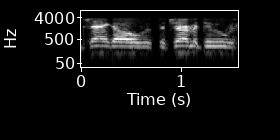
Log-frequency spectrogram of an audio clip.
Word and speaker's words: Django: process ISS about first what is the pronunciation in that movie Jango yeah Jango and please you you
